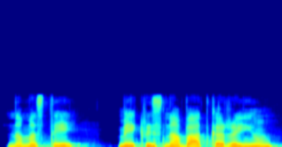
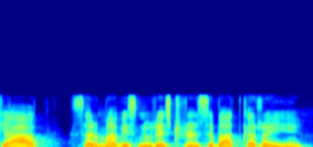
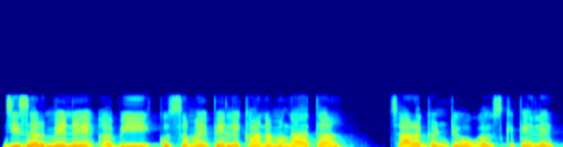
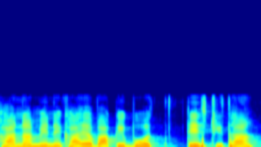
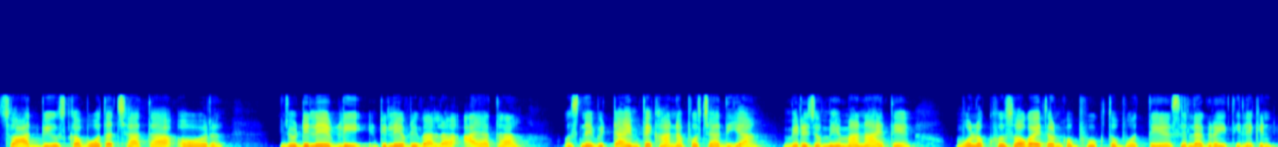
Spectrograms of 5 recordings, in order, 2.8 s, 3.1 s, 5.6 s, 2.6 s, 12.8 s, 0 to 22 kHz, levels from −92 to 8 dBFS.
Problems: none marked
